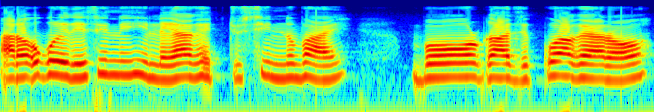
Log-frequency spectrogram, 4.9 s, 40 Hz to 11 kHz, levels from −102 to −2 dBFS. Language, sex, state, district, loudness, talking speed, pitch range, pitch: Chakma, female, Tripura, Dhalai, -13 LUFS, 185 wpm, 220-245 Hz, 230 Hz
